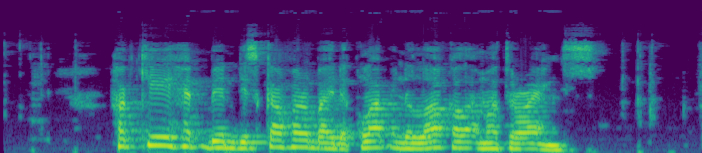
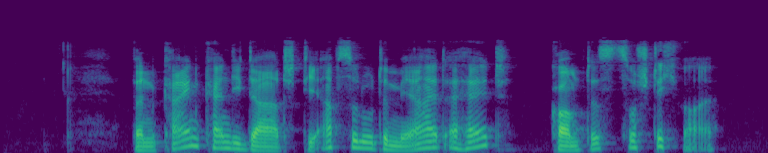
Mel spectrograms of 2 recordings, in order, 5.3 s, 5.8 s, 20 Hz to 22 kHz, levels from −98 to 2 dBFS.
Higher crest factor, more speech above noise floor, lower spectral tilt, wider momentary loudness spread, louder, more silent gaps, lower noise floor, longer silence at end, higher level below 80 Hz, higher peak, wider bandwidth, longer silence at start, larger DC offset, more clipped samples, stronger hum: second, 12 dB vs 24 dB; about the same, 34 dB vs 35 dB; first, -6.5 dB/octave vs -4 dB/octave; second, 7 LU vs 11 LU; first, -13 LUFS vs -32 LUFS; neither; second, -46 dBFS vs -66 dBFS; about the same, 0.35 s vs 0.4 s; first, -46 dBFS vs -70 dBFS; first, -2 dBFS vs -10 dBFS; about the same, 7.6 kHz vs 7.6 kHz; second, 0.85 s vs 1 s; neither; neither; neither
